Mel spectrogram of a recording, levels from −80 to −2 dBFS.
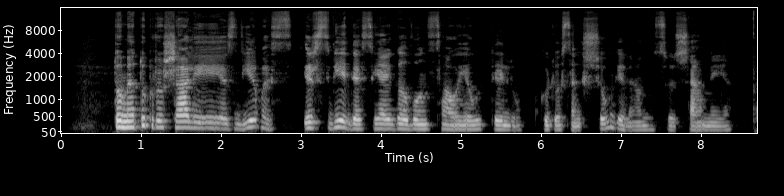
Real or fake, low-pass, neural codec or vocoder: fake; 14.4 kHz; vocoder, 44.1 kHz, 128 mel bands every 256 samples, BigVGAN v2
